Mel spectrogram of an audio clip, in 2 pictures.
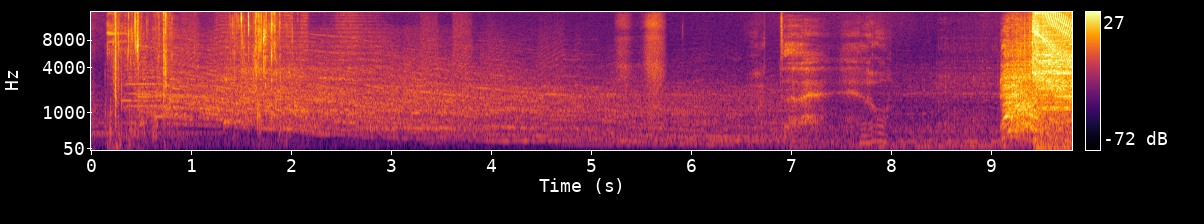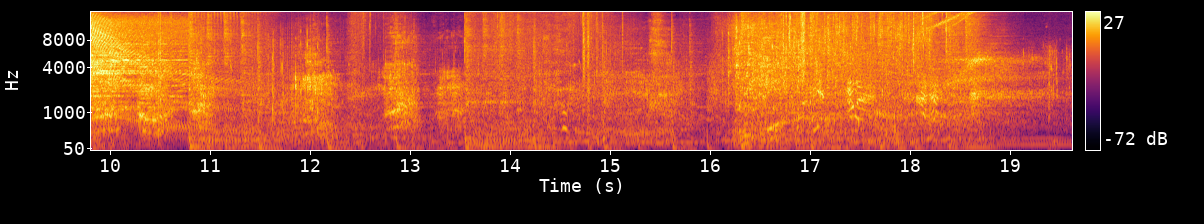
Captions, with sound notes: (dramatic music) - (sniffs) What the hell? (zombie growling) (Mose whimpers) (Mose shouts)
